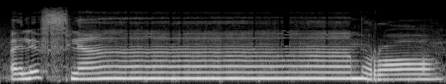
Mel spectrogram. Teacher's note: یہاں پر را کو نہیں کھینچنا ہے، صرف لام کو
